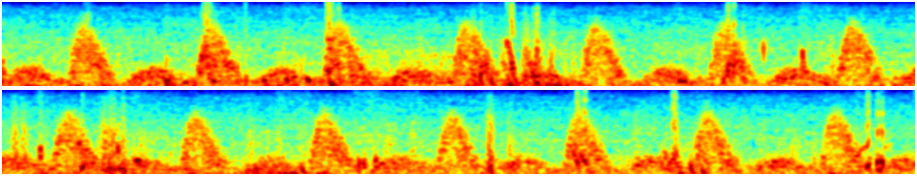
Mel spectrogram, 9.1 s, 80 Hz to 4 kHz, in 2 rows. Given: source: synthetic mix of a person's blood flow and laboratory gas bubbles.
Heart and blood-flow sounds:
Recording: Doppler ultrasound of blood flow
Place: subclavian vein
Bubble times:
0.40-0.48 s: bubbles
0.80-1.26 s: bubbles
1.39-1.73 s: bubbles
2.33-2.73 s: bubbles
3.36-3.51 s: bubbles
3.57-3.75 s: bubbles
3.78-3.84 s: bubbles
3.97-4.18 s: bubbles
4.72-4.80 s: bubbles
4.92-5.01 s: bubbles
5.04-5.31 s: bubbles
5.88-6.11 s: bubbles
6.29-6.67 s: bubbles
7.36-7.56 s: bubbles
7.85-8.12 s: bubbles
8.81-9.01 s: bubbles
From the record:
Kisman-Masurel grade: 243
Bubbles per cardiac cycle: several, 3 to 8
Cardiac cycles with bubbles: 100%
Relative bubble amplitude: loud (0.450 to 0.775)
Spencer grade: 3 (all of the cardiac periods contain showers or single bubble signals, but not dominating or overriding the cardiac motion signals)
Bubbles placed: anywhere in the cardiac cycle

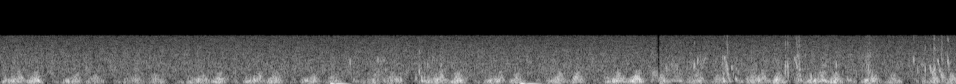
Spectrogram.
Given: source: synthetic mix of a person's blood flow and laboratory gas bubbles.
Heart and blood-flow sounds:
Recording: Doppler ultrasound of blood flow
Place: precordium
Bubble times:
3.47-3.64 s: bubbles
3.73-4.05 s: bubbles
4.12-4.45 s: bubbles
6.43-7.09 s: bubbles
7.19-7.59 s: bubbles
7.83-8.57 s: bubbles
8.62-8.75 s: bubbles
9.12-9.57 s: bubbles
From the record:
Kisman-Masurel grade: 332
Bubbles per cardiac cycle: rolling drumbeat, 9 or more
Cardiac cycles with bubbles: 50 to 99%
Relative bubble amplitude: moderate (0.250 to 0.450)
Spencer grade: 3 (all of the cardiac periods contain showers or single bubble signals, but not dominating or overriding the cardiac motion signals)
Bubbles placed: only in the low amplitude regions of the cardiac cycle

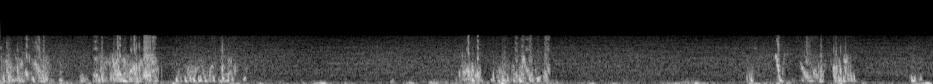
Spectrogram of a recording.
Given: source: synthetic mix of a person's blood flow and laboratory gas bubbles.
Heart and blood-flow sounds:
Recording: Doppler ultrasound of blood flow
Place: subclavian vein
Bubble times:
0.00-0.56 s: bubbles
0.58-0.65 s: bubbles
0.79-0.89 s: bubbles
0.92-1.62 s: bubbles
1.73-2.39 s: bubbles
2.42-2.49 s: bubbles
4.55-4.84 s: bubbles
4.88-5.51 s: bubbles
7.43-7.58 s: bubbles
7.74-7.88 s: bubbles
7.99-8.59 s: bubbles
9.09-9.24 s: bubbles
From the record:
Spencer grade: 3 (all of the cardiac periods contain showers or single bubble signals, but not dominating or overriding the cardiac motion signals)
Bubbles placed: anywhere in the cardiac cycle

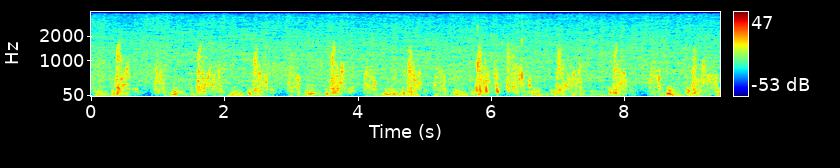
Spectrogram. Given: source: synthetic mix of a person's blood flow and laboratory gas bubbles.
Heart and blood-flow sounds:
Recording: Doppler ultrasound of blood flow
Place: precordium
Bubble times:
5.74-5.97 s: bubbles
6.01-6.14 s: bubbles
6.21-6.49 s: bubbles
6.54-6.61 s: bubbles
From the record:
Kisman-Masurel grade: 213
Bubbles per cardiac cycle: several, 3 to 8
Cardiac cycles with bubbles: 1 to 10%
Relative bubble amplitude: loud (0.450 to 0.775)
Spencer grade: 1 (occasional bubble signal discernible with the cardiac motion signal, with majority of cardiac periods free of bubbles)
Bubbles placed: anywhere in the cardiac cycle

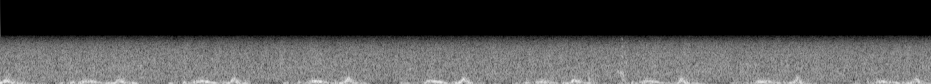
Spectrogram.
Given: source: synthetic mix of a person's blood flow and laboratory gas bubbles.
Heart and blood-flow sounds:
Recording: Doppler ultrasound of blood flow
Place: precordium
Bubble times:
5.87-5.94 s: bubbles
6.15-6.29 s: bubbles
From the record:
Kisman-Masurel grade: 112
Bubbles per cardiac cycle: 1 to 2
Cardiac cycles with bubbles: 1 to 10%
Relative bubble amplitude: moderate (0.250 to 0.450)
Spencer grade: 1 (occasional bubble signal discernible with the cardiac motion signal, with majority of cardiac periods free of bubbles)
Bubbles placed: only in the low amplitude regions of the cardiac cycle

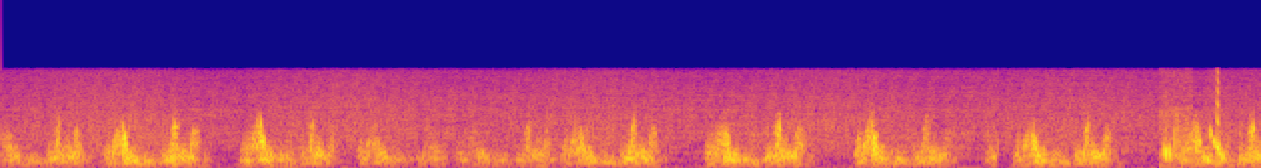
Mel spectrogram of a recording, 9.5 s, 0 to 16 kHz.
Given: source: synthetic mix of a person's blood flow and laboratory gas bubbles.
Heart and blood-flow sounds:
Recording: Doppler ultrasound of blood flow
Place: precordium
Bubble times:
8.68-8.92 s: bubbles
9.02-9.21 s: bubbles
From the record:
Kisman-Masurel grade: 113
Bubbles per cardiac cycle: 1 to 2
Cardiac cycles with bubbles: 1 to 10%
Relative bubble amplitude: loud (0.450 to 0.775)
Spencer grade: 1 (occasional bubble signal discernible with the cardiac motion signal, with majority of cardiac periods free of bubbles)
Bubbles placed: only in the low amplitude regions of the cardiac cycle

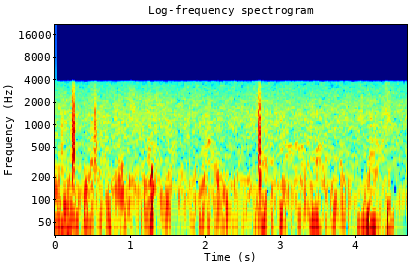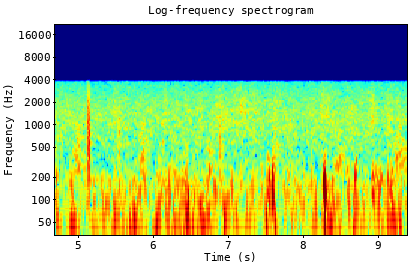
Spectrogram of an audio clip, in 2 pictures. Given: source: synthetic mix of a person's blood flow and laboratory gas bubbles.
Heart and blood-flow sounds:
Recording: Doppler ultrasound of blood flow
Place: subclavian vein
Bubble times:
no bubbles
From the record:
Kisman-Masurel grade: 000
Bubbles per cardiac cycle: 0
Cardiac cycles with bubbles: 0%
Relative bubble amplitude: no bubbles discernible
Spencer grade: 0 (complete lack of bubble signals)

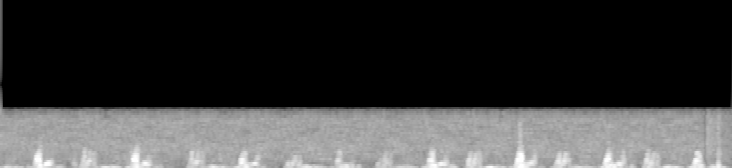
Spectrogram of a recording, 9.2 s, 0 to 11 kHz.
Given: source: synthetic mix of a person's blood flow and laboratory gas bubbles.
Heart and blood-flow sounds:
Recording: Doppler ultrasound of blood flow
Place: precordium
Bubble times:
8.96-9.03 s: bubbles
From the record:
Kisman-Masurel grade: 213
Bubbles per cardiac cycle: several, 3 to 8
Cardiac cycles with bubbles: 1 to 10%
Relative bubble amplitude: loud (0.450 to 0.775)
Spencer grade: 1 (occasional bubble signal discernible with the cardiac motion signal, with majority of cardiac periods free of bubbles)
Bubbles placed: only in the low amplitude regions of the cardiac cycle

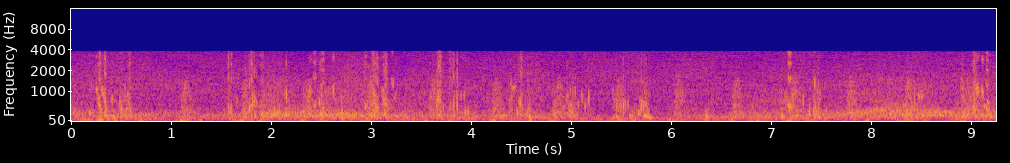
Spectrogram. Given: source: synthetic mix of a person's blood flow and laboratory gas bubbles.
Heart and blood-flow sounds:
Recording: Doppler ultrasound of blood flow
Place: subclavian vein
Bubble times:
0.15-0.63 s: bubbles
1.54-1.94 s: bubbles
2.01-2.16 s: bubbles
2.28-2.67 s: bubbles
2.92-3.27 s: bubbles
3.32-3.40 s: bubbles
3.62-4.00 s: bubbles
4.35-4.55 s: bubbles
4.80-5.24 s: bubbles
5.40-5.84 s: bubbles
7.04-7.53 s: bubbles
8.30-8.62 s: bubbles
8.83-9.26 s: bubbles
From the record:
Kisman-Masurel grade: 233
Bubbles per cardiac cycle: several, 3 to 8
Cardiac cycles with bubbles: 50 to 99%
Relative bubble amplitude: loud (0.450 to 0.775)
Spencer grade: 3 (all of the cardiac periods contain showers or single bubble signals, but not dominating or overriding the cardiac motion signals)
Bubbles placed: anywhere in the cardiac cycle

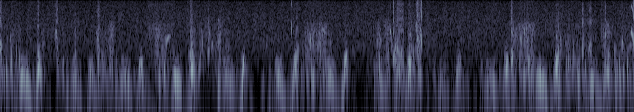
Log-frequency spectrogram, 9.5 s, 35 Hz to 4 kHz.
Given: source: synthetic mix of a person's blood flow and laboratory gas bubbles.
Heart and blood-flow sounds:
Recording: Doppler ultrasound of blood flow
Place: precordium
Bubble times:
0.00-0.34 s: bubbles
0.54-0.68 s: bubbles
0.81-0.97 s: bubbles
1.07-1.16 s: bubbles
1.42-1.71 s: bubbles
2.20-2.62 s: bubbles
2.79-3.46 s: bubbles
4.34-4.99 s: bubbles
5.62-6.34 s: bubbles
7.60-8.06 s: bubbles
8.33-8.88 s: bubbles
9.02-9.52 s: bubbles
From the record:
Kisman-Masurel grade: 232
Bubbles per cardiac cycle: several, 3 to 8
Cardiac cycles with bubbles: 50 to 99%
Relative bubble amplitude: moderate (0.250 to 0.450)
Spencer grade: 3 (all of the cardiac periods contain showers or single bubble signals, but not dominating or overriding the cardiac motion signals)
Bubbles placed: anywhere in the cardiac cycle

